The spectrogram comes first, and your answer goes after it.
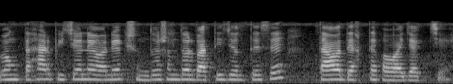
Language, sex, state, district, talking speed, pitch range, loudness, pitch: Bengali, female, Assam, Hailakandi, 145 wpm, 215-230 Hz, -20 LUFS, 225 Hz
